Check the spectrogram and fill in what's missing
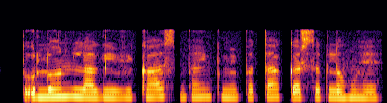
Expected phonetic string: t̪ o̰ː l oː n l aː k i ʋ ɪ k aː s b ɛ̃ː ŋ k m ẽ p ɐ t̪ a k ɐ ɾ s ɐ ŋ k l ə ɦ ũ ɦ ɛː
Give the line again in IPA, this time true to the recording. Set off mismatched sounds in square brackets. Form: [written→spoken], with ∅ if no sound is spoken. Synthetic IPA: t̪ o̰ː l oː n l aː [k→ɡ] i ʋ ɪ k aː s b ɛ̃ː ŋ k m ẽ p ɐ t̪ a k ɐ ɾ s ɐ [ŋ→∅] k l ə ɦ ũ ɦ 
